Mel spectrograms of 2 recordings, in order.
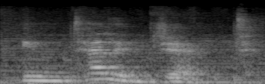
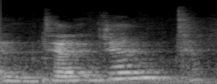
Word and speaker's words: intelligent: una E, recuerdes que esa G se pronuncia como si fuese una Y. Por eso es que se pronuncia intelligent. Otro detalle, ¿ven la T al final de la palabra intelligent? No quiero que pronuncien intelligent. Tienen que pronunciar muy bien esa T.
